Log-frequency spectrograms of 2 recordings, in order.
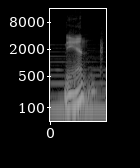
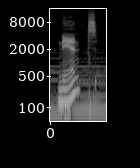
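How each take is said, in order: First: The word ends without a T sound. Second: The word ends with a hard T sound.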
